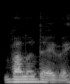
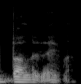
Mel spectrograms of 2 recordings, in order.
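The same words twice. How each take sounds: First: "Valadeva" begun with a V sound; V pronunciation. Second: "Baladeva" begun with a B sound; B pronunciation. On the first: Reader noting the spelling used here, "Valadeva" with a V. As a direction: say "Valadeva" with initial V, not B. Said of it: "he's done Srila Valadeva". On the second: Reader contrasting the usual name, "Baladeva" with a B. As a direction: say "Baladeva" with initial B, not V. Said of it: "instead of Baladeva". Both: Shown as a demonstration.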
